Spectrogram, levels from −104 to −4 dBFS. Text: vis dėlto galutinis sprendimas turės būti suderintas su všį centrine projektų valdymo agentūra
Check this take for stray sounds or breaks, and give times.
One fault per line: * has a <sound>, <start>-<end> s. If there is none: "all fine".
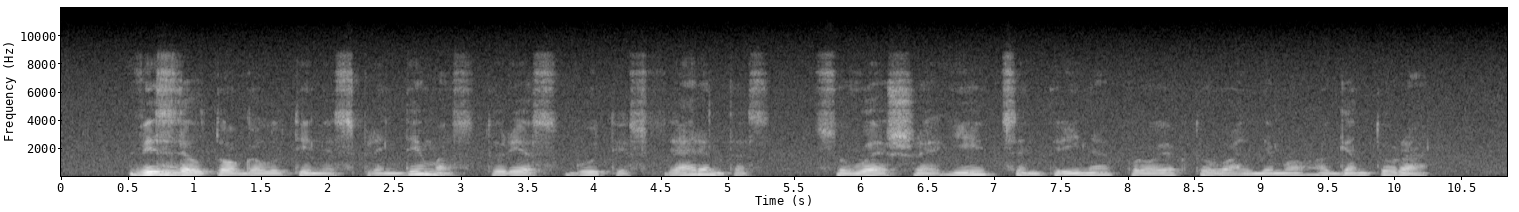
* has a dropout, 4.4-4.5 s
